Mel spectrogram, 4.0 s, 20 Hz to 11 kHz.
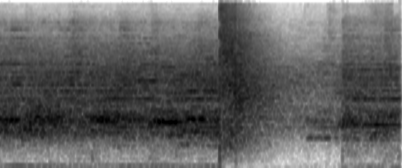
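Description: A single sharp gunshot crack about two seconds in, a .22 LR CBC Standard round, with a short ringing tail. Loud car-stereo music plays underneath.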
